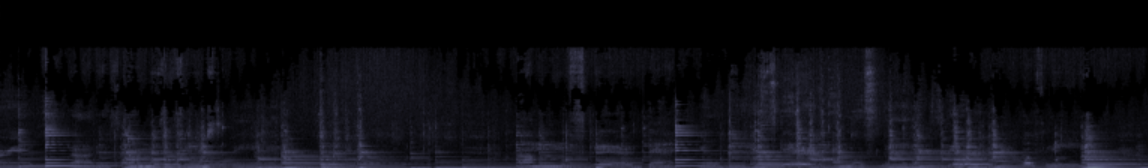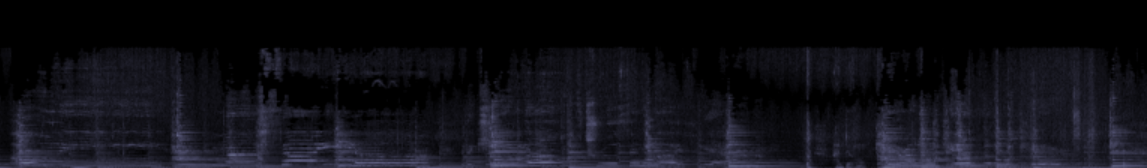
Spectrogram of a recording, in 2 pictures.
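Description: Acoustic guitar played with plucked chords, joined about halfway through by a woman's voice singing a wavering wordless melody.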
